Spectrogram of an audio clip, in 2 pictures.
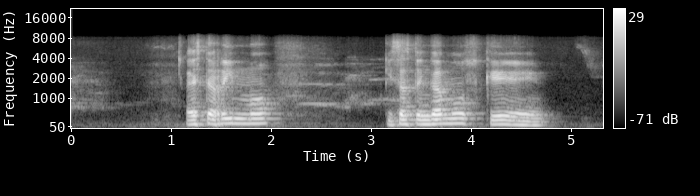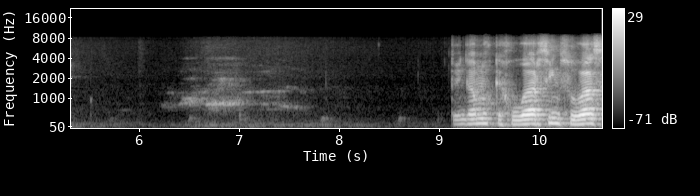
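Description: A man speaks with animation through a microphone, close by.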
